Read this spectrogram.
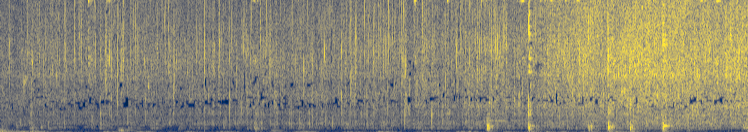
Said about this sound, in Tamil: வெங்காயம் வதங்கி இருக்குது, கொஞ்சம் ப்ரௌன் ஆயிடுச்சுன்னா அடுத்து தக்காளி போட்டுடலாம்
